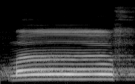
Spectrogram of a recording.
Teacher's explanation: منفوش یہاں پر نون ساکن ہونے کی وجہ سے اخفا ہوگا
